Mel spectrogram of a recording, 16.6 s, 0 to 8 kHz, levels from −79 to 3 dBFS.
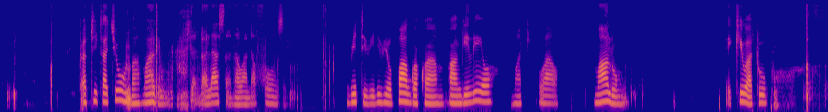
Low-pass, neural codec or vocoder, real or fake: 7.2 kHz; codec, 16 kHz, 1 kbps, X-Codec, HuBERT features, trained on LibriSpeech; fake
